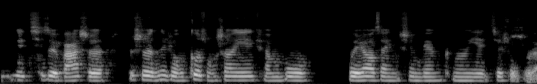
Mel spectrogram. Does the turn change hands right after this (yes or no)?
yes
